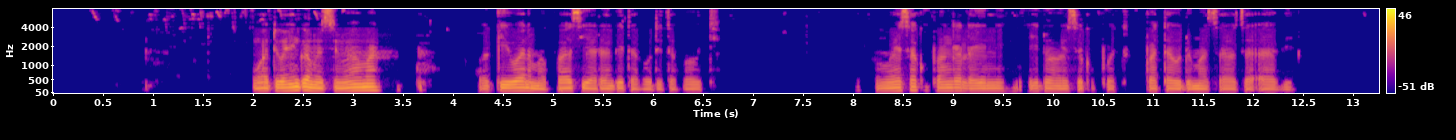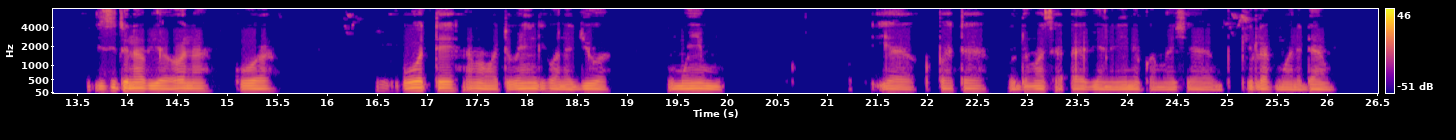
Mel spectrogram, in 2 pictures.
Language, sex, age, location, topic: Swahili, male, 18-24, Nakuru, government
